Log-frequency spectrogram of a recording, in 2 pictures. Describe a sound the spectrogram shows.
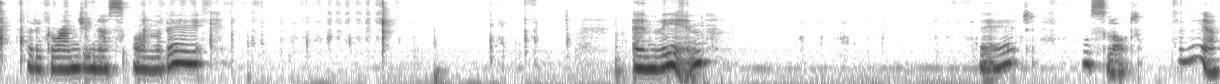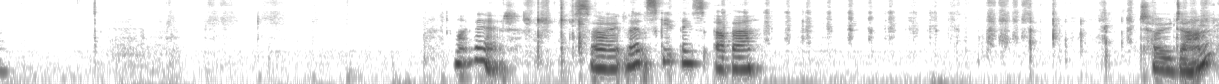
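A foam blending tool rubs against paper.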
